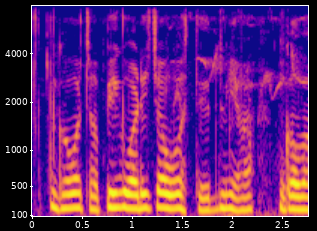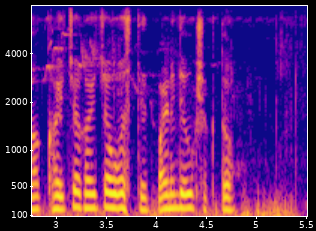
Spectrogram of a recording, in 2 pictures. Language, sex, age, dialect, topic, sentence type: Marathi, male, 18-24, Southern Konkan, agriculture, question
